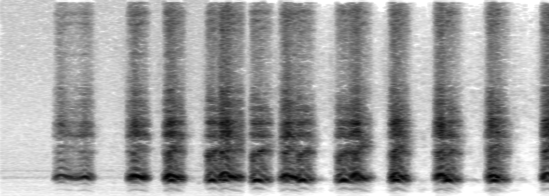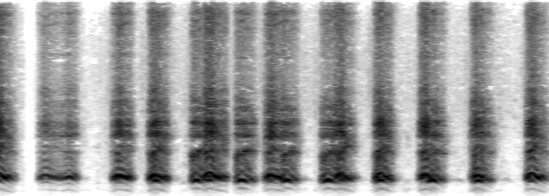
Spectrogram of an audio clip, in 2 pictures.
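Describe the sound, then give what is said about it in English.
A crow caws over and over in a rapid, steady series of harsh, loud calls, with short gaps between each caw and no other sounds. “Now, everyone knows the sound of a crow. It's more of a cawing noise.”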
